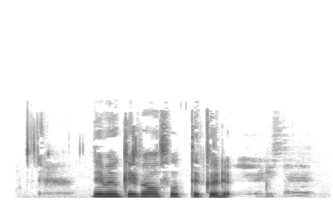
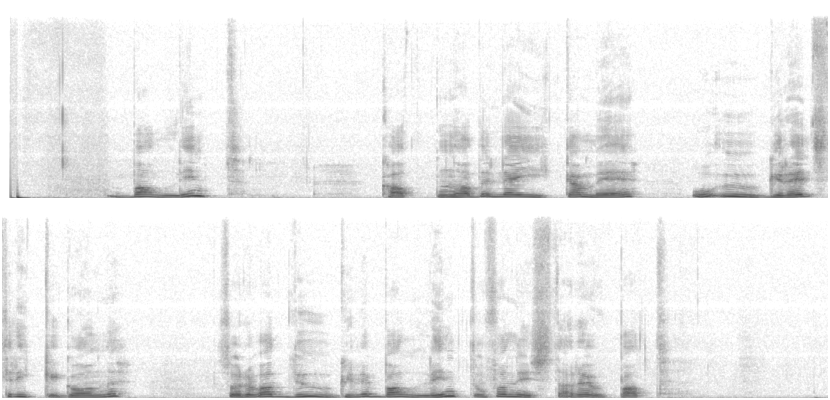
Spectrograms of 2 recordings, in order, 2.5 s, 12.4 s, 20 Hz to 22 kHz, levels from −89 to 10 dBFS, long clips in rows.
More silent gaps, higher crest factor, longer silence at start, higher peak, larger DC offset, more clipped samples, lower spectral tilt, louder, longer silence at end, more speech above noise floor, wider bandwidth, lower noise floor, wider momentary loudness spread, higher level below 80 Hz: neither; about the same, 18 dB vs 18 dB; first, 0.7 s vs 0.05 s; first, -4 dBFS vs -14 dBFS; neither; neither; second, -3.5 dB/octave vs -6 dB/octave; first, -20 LUFS vs -32 LUFS; first, 0.75 s vs 0.05 s; second, 23 dB vs 31 dB; second, 10 kHz vs over 20 kHz; second, -43 dBFS vs -62 dBFS; first, 21 LU vs 16 LU; second, -78 dBFS vs -44 dBFS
